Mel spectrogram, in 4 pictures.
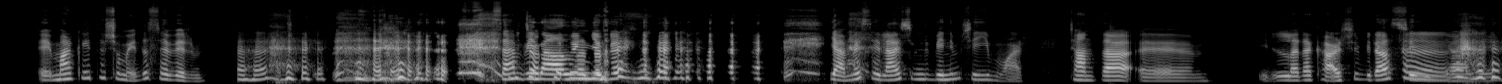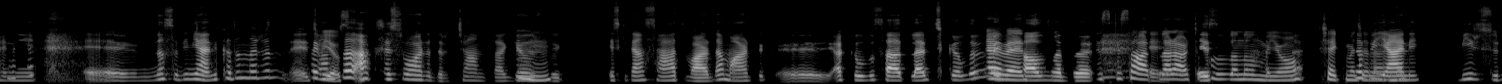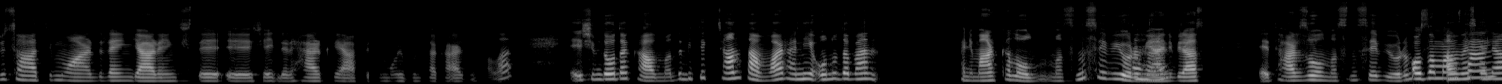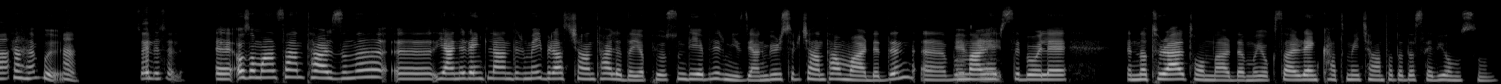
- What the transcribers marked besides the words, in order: other background noise; chuckle; laughing while speaking: "Birçok kadın gibi"; chuckle; chuckle; tapping
- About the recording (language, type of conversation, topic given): Turkish, podcast, Kendi stilini bulma sürecin nasıl gelişti?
